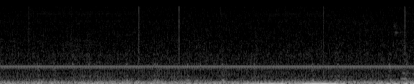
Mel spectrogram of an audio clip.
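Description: Room noise: a steady low rumble with a faint constant high tone, swelling louder for about a second near the end.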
